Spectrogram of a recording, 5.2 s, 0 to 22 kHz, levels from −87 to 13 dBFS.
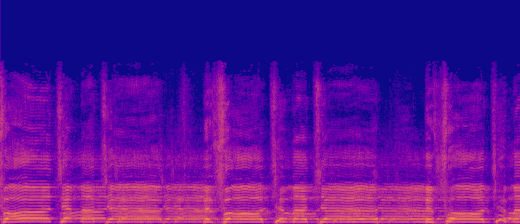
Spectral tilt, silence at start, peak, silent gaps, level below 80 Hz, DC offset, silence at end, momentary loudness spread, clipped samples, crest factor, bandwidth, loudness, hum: -2 dB/octave; 0 s; -8 dBFS; none; -60 dBFS; under 0.1%; 0 s; 3 LU; under 0.1%; 16 dB; 16 kHz; -22 LUFS; none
